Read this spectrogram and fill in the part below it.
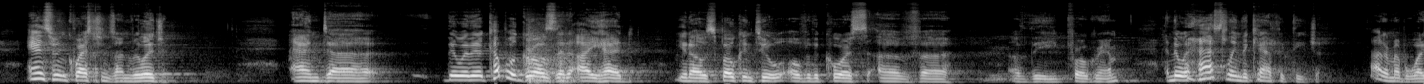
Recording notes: recorded at the Motzei Shabbos Har Nof shiur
